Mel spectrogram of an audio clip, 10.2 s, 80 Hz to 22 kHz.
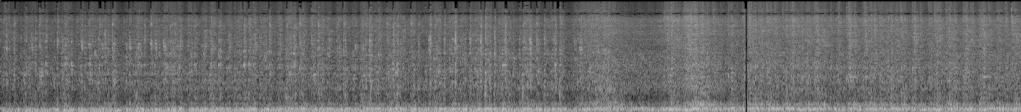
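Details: First fire-up of freshly swapped 335hp supercharged Ardun flathead in 1932 Ford Roadster, magneto switched on after cranking to oil pressure: low lumpy steady fast idle, no knocks or misses; runs well, though an AN oil fitting at the pressure-gauge line leaks.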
